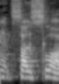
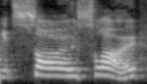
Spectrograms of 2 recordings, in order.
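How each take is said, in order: First: Said in the usual way. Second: Mock whine, "It's so slow" drawn out very slowly; whiny complaint. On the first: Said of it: "But if you keep saying". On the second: Coach mimics a client moaning "It's so slow" with a slow drawn-out whine. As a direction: stretch "It's so slow" into a long slow moan. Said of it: "If you keep saying".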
